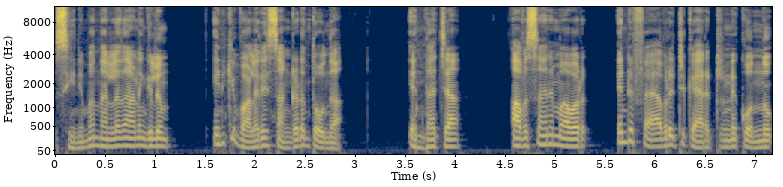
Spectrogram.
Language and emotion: Malayalam, sad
